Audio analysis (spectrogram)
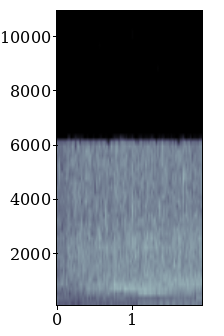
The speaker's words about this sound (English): I want to hear another loud hand clap.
